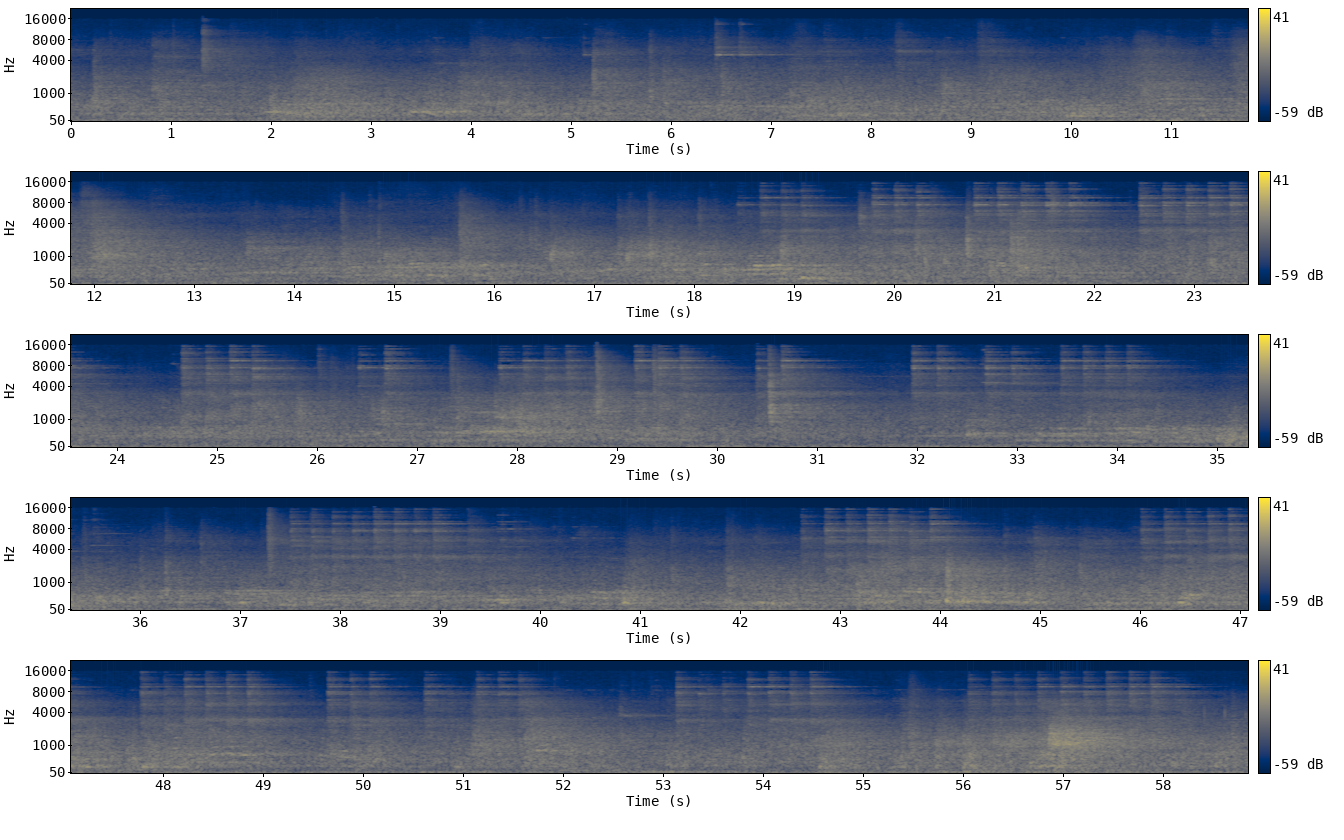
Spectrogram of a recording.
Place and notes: cathedral renovation, Torun Poland
sounds of the renovation work inside the cathedral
